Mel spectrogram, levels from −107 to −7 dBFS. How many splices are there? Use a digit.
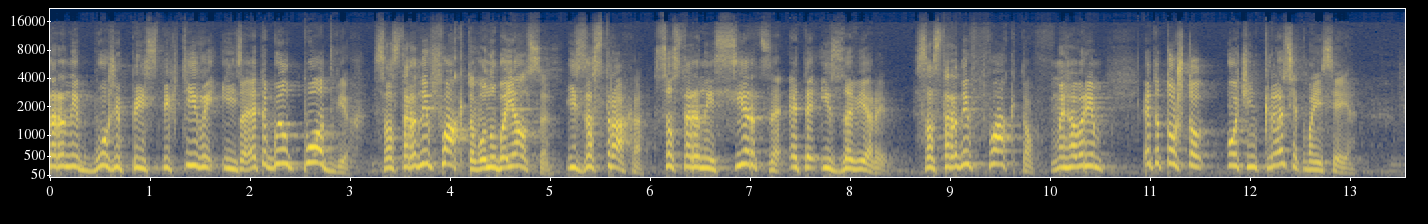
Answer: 3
